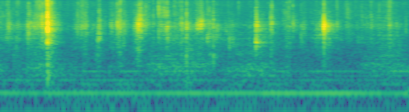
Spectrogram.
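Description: Windlass of a knockoff CAT-style tourniquet being twisted tight on an arm: the strap and band crinkle faintly, with a few scattered clicks, the sharpest about half a second in.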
